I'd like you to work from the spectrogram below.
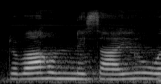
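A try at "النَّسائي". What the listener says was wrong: نسائی، نون کے فتح کے ساتھ، نسائی بھی ٹھیک ہے لیکن نون کے فتح کے ساتھ نسائی یہ زیادہ اچھا ہے۔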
